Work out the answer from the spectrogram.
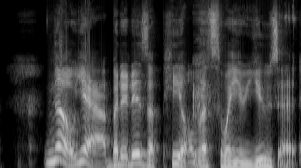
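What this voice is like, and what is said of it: Southern accent. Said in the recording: “that's my southern accent. Peel. ... That's my southern accent.”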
